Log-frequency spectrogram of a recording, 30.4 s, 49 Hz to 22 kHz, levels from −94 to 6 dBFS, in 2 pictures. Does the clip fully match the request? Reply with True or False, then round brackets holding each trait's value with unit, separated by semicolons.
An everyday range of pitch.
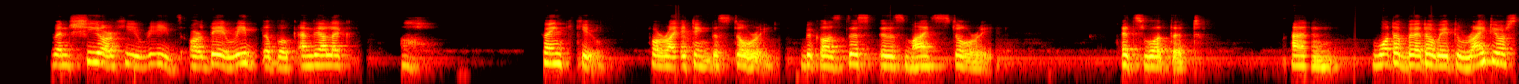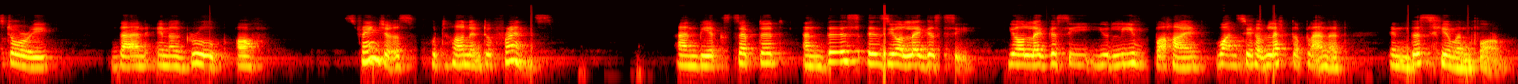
True (3.4 semitones)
